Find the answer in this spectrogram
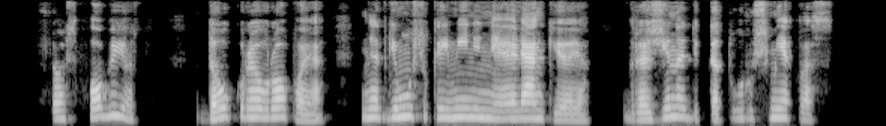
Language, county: Lithuanian, Vilnius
